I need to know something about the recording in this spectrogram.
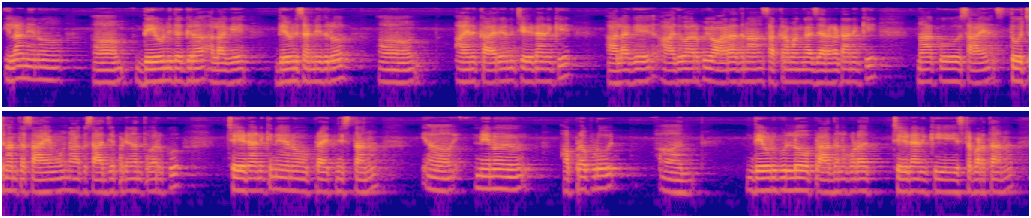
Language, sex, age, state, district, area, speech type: Telugu, male, 18-30, Andhra Pradesh, Konaseema, rural, spontaneous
